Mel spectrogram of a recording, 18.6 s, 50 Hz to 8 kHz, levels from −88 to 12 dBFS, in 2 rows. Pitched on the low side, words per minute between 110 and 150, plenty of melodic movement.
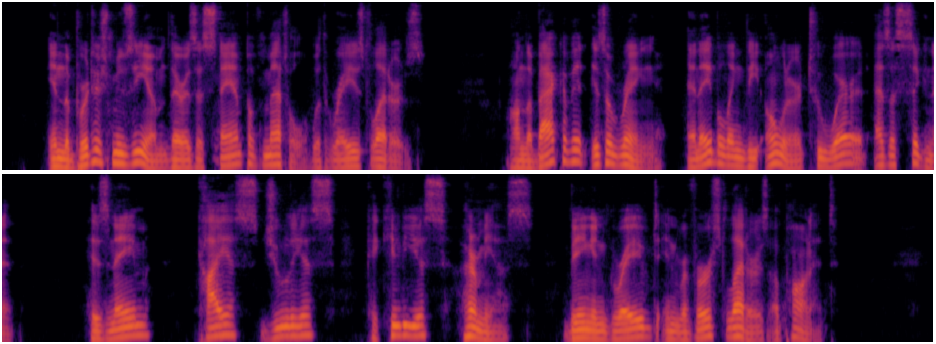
Yes: low, 105 Hz; average, 140 wpm; wide, 5.9 semitones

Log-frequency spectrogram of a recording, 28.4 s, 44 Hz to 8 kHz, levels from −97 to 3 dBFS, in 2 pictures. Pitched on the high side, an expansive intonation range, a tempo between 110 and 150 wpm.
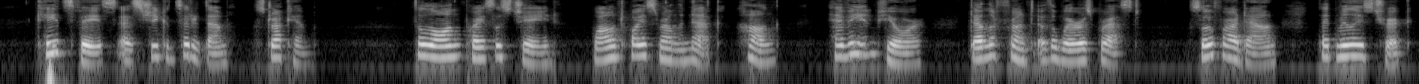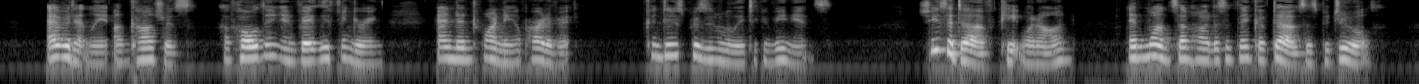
Yes: high, 200 Hz; wide, 5.9 semitones; average, 140 wpm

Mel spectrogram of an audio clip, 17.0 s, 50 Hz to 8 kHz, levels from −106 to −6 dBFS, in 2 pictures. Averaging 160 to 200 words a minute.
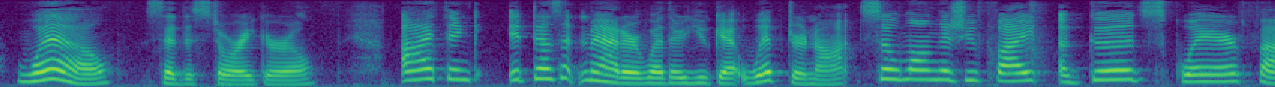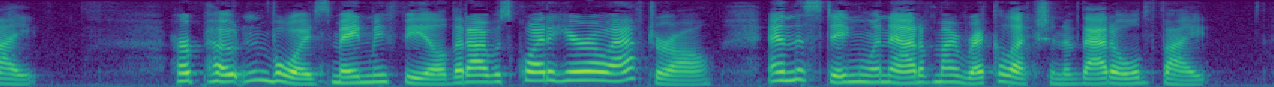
Yes: average, 180 wpm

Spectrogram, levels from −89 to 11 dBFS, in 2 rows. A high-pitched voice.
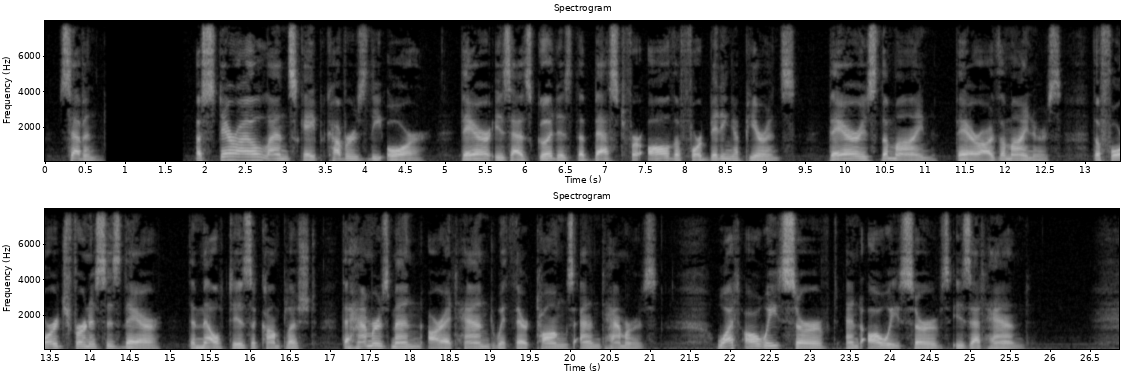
No: low, 105 Hz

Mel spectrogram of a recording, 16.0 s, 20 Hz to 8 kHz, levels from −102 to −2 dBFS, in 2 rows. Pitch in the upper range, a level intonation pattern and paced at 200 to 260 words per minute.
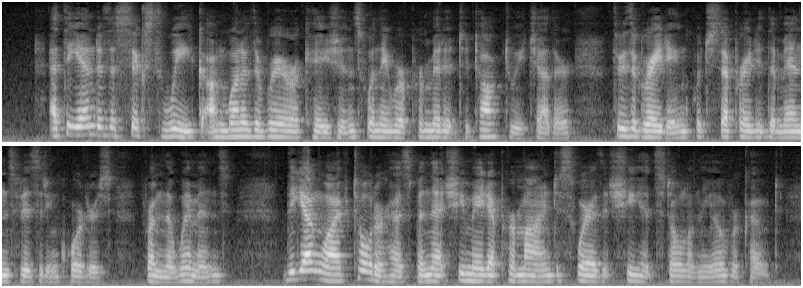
No: low, 130 Hz; narrow, 2.3 semitones; fast, 205 wpm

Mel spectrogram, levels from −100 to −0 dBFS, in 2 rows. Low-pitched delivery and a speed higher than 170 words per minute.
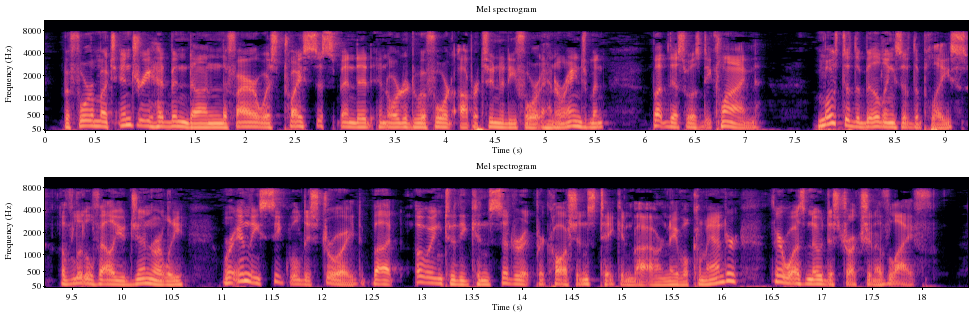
Yes: low, 125 Hz; average, 180 wpm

